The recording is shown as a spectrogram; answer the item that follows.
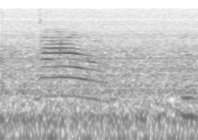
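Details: Young male cat, tense during a visit to the vet: a single drawn-out meow that rises slightly, then falls, over a steady low hum.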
